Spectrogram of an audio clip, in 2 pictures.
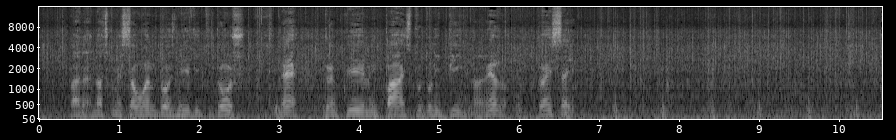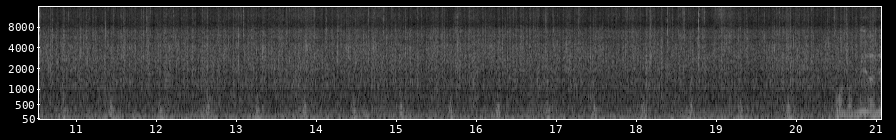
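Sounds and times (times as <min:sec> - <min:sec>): low constant rumble: 0:00.0 - 0:21.0
raindrops striking close by: 0:00.0 - 0:21.0
steady rain: 0:00.0 - 0:21.0.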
